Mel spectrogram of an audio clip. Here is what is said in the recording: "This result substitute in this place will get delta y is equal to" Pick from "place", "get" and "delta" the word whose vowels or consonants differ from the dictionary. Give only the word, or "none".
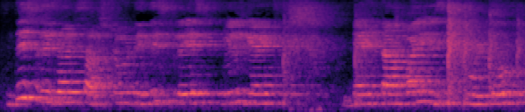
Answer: delta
